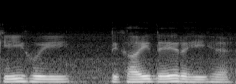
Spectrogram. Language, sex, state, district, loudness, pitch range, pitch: Hindi, male, Chandigarh, Chandigarh, -13 LUFS, 115-125 Hz, 125 Hz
